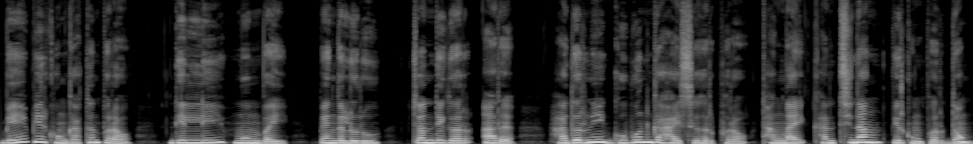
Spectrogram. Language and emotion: Bodo, neutral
